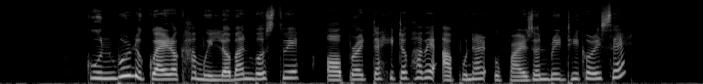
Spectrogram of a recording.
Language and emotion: Assamese, surprised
